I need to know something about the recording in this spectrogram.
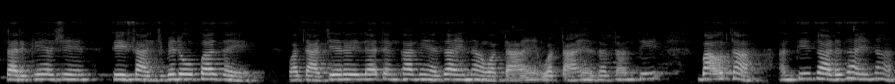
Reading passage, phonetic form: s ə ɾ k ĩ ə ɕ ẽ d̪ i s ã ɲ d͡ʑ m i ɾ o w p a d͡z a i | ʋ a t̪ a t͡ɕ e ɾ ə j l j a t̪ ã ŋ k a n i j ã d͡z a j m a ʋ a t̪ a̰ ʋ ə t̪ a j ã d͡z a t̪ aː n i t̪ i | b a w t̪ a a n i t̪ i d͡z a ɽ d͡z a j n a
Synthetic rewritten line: s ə ɾ k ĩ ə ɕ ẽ t̪ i s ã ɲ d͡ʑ m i ɾ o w p a d͡z a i | ʋ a t̪ a t͡ɕ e ɾ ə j l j a t̪ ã ŋ k a n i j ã d͡z a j n a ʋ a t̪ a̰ ʋ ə t̪ a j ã d͡z a t̪ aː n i t̪ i | b a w t̪ a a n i t̪ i d͡z a ɽ d͡z a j n a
